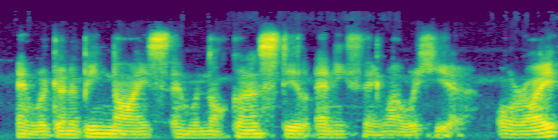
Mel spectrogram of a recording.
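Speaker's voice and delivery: hushed whisper. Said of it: "I want to whisper".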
